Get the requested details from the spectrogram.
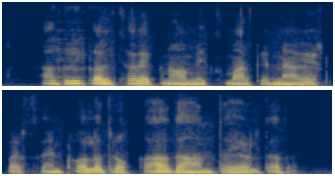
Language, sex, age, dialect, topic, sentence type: Kannada, female, 25-30, Northeastern, banking, statement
